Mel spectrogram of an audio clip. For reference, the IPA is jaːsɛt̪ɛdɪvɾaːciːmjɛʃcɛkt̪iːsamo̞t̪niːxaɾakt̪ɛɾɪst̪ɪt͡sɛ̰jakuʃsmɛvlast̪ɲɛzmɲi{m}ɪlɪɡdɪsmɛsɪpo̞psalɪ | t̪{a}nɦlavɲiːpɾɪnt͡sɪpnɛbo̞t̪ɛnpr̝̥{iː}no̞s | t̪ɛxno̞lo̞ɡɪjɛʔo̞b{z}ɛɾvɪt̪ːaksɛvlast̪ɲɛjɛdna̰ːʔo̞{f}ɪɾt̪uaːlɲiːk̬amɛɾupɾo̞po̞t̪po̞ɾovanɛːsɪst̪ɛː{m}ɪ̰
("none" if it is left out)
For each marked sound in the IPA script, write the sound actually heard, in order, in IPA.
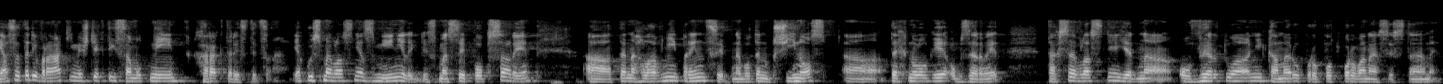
ɲ, ɛ, iː, z, v, m

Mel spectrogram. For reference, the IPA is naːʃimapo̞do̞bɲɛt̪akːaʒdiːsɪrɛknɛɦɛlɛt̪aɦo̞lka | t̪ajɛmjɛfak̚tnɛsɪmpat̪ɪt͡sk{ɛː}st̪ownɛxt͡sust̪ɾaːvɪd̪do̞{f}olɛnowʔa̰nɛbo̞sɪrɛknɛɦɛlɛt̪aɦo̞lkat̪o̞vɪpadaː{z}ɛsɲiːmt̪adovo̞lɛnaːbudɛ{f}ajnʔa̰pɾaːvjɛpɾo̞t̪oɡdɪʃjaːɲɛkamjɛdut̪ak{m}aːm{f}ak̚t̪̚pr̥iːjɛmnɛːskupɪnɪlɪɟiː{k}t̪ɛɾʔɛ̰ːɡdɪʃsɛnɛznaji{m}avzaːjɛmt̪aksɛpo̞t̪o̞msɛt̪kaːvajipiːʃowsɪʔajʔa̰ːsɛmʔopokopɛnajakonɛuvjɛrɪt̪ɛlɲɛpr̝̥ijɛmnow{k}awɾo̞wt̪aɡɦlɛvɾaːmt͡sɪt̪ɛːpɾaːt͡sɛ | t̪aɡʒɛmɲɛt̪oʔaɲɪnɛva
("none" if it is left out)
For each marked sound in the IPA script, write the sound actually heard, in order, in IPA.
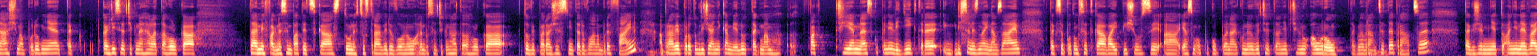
aː, v, ʒ, f, m, f, k, n, ʔ

